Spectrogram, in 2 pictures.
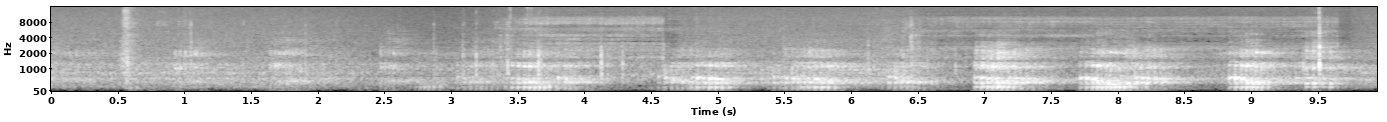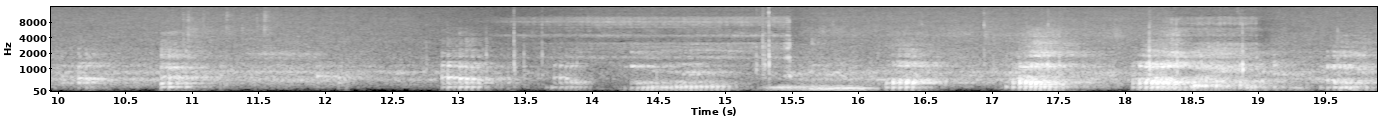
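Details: Fallow deer (Dama dama) during reproductive activity: rough, throaty calls repeated about once a second over twenty seconds, irregular in spacing, with bursts of rustling, hissing noise overlapping in places.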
